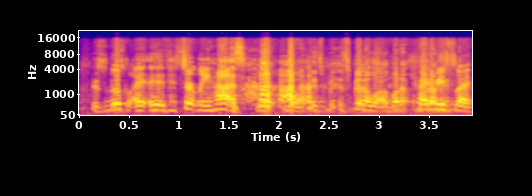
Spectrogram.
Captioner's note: chuckling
